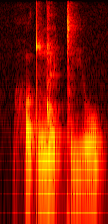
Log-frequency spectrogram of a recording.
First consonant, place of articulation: glottal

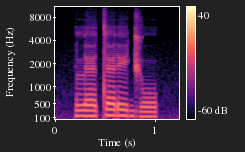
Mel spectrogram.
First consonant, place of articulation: alveolar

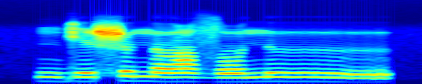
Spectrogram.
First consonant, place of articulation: velar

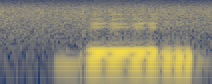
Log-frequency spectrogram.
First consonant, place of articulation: labial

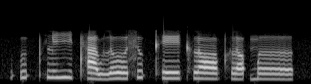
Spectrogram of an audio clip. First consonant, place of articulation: glottal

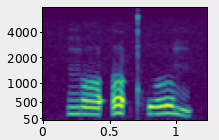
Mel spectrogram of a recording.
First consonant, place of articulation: velar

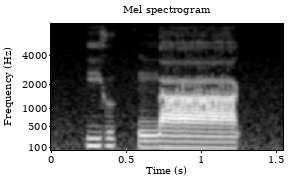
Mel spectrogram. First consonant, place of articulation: palatal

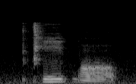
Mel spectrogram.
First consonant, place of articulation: alveolar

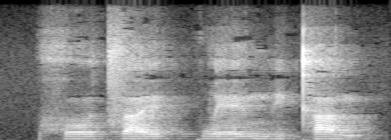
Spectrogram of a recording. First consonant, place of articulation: velar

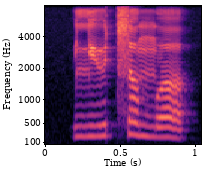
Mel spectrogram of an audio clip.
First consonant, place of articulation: alveolar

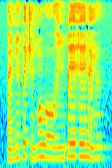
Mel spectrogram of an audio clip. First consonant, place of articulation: palatal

